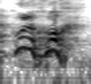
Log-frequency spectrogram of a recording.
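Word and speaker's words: Culhwch: Se fala Kulur, escarrando, assim, coisa de escocês, sabe? – E o Mordred, como se fala?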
